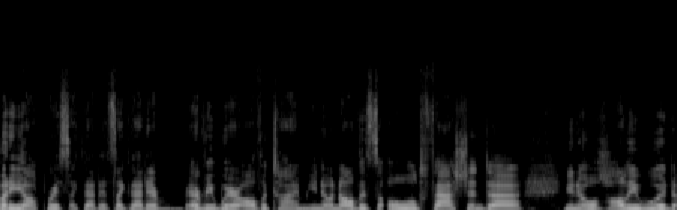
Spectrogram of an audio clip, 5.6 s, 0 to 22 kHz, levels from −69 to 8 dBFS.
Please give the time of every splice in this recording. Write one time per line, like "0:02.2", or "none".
none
